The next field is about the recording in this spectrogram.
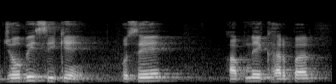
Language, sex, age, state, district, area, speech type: Hindi, male, 30-45, Madhya Pradesh, Katni, urban, spontaneous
